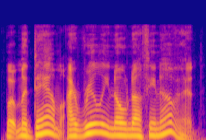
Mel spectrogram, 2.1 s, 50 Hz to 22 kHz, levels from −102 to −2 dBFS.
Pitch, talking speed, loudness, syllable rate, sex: 155 Hz, 235 wpm, -18 LUFS, 6.4 syllables/s, male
